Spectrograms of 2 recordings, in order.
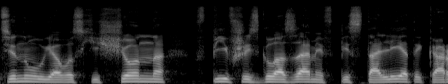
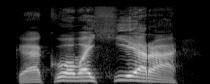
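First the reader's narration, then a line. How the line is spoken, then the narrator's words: Roaring. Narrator (Russian): взревел Громов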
